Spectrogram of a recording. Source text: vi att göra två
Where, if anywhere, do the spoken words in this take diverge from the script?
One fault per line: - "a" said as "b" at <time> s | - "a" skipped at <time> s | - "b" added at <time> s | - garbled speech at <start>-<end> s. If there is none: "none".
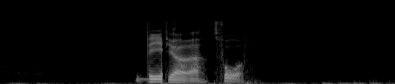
none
